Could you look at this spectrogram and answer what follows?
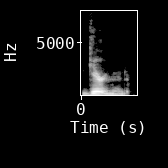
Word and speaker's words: gerrymander: similar to a dragon the original term was pronounced Gander but the soft G of gerrymandering is now common why do political parties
